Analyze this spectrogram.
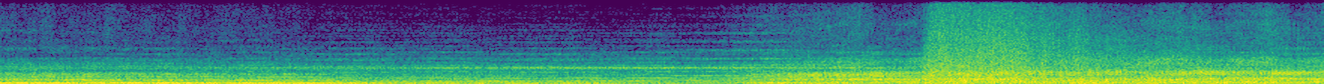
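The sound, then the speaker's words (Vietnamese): A loud explosion bursts out as three fighters drive their combined power into a clash. A sustained low roaring rumble builds, and then a sudden bright, crashing blast erupts near the end. “Và sau một lúc, tiếng nổ vang trời lập tức phát ra.”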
